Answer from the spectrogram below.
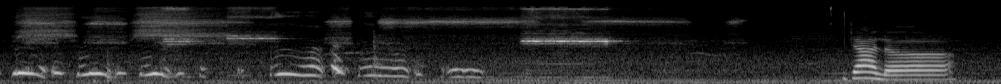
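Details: Baby girl cries in short rising and falling wails during ear piercing, adults soothing nearby; ordinary crying after brief pain.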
